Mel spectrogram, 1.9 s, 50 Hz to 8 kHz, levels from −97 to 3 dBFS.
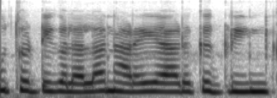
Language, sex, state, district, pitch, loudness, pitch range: Tamil, female, Tamil Nadu, Nilgiris, 260 Hz, -11 LUFS, 255-270 Hz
